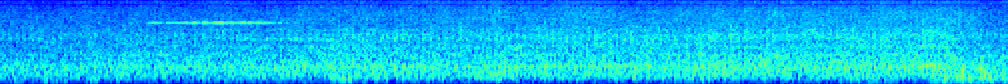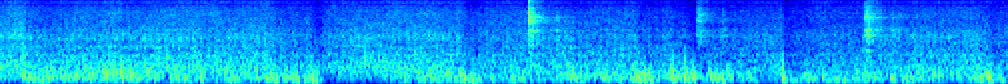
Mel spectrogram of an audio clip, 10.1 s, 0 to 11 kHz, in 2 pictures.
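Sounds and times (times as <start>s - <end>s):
diesel engine idling: 0.0s - 10.0s
wind buffeting microphone: 4.7s - 10.0s.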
